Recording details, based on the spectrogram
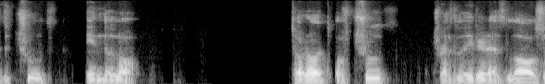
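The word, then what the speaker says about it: תורה: Torah is the plural of Torah. Torah is feminine, ends with a hey, pronounced a, Torah, therefore feminine.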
